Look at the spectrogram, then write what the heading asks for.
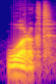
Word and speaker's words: worked: El último sonido es k, k. Toca tu garganta al hacer este sonido y verás que tampoco produce vibración. Por lo tanto, la pronunciación en pasado es worked, worked.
